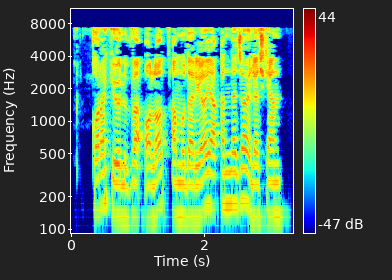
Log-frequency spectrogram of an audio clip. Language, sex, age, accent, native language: Uzbek, male, 18-24, Farg'ona, Uzbek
